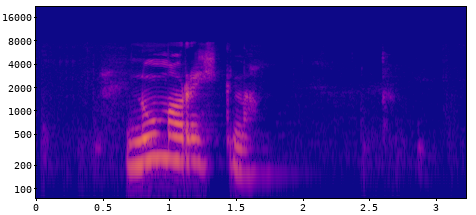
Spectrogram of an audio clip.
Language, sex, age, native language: Icelandic, female, 40-49, Icelandic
